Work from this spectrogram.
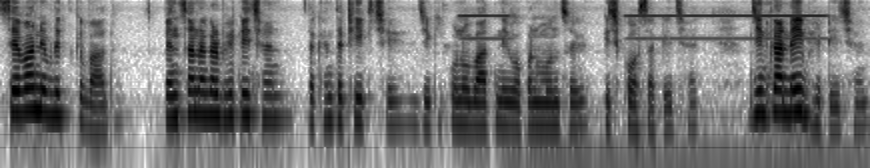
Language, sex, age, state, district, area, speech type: Maithili, other, 60+, Bihar, Madhubani, urban, spontaneous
